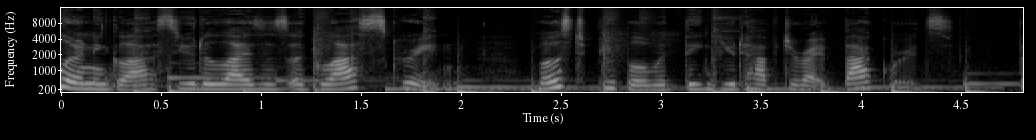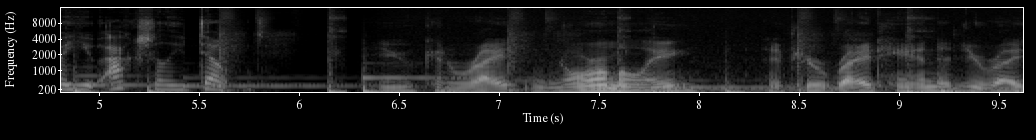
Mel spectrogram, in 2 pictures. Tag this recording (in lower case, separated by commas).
music, speech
